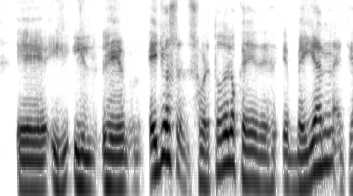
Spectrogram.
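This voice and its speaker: Very wide pitch swings in a man's dark, mellow tone, with a quiet background. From Spain, Guadalajara; Spain. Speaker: political commentator. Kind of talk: panel discussion. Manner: halting, many repetitions. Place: home room. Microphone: video call.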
